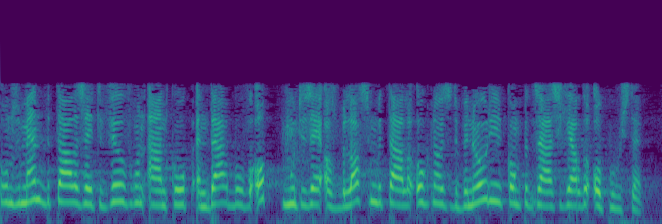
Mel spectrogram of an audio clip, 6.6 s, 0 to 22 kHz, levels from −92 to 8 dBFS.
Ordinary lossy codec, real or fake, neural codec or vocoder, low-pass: none; real; none; 5.4 kHz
